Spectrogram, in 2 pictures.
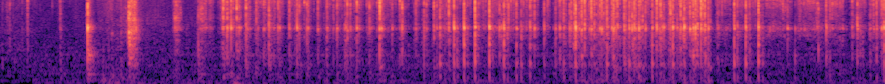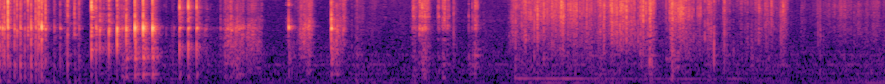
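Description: A stick scraping round the inside of a thin plastic cup as a clear liquid is stirred: rapid, scratchy scraping with a high squeak running through it for about five seconds. About seven seconds in comes a shorter spell of rustling as paper and thin sheets are handled.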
